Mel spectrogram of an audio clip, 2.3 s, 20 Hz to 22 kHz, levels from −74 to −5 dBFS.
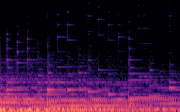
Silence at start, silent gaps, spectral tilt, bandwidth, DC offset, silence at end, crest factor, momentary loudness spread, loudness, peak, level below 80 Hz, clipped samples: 0 s; none; -7.5 dB/octave; 19.5 kHz; 0.2%; 0 s; 12 dB; 4 LU; -30 LUFS; -16 dBFS; -34 dBFS; under 0.1%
